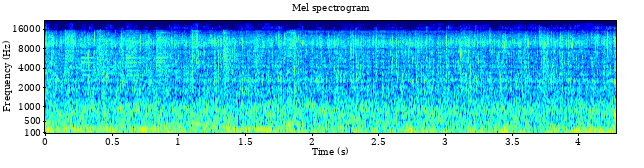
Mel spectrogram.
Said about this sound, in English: Here is a fountain in the middle of East Garden.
